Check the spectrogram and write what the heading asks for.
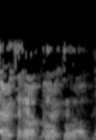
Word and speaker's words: Ten Hag: Erik Ten Hag, man.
